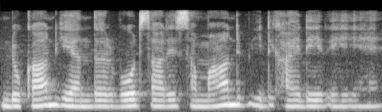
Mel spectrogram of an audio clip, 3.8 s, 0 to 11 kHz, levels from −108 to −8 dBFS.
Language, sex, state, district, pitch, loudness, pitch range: Hindi, female, Arunachal Pradesh, Lower Dibang Valley, 180 Hz, -18 LUFS, 180-190 Hz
